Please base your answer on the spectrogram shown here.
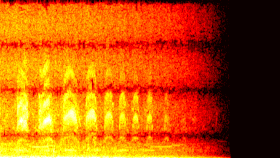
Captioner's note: bird tweeting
